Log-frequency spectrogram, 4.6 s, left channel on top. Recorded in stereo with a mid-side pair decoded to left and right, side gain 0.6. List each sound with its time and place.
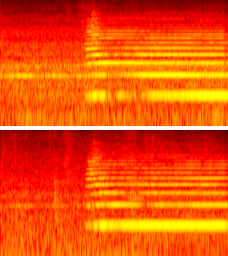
1.7 s a trumpet: 65° left, 4 m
